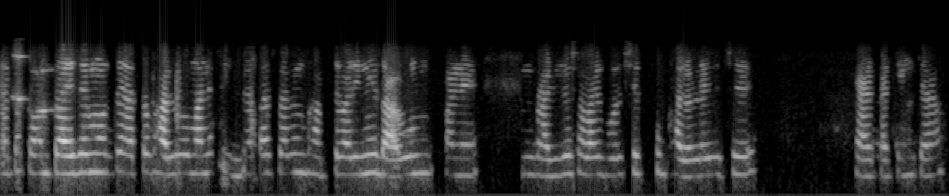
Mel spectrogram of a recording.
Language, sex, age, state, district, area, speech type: Bengali, female, 18-30, West Bengal, Cooch Behar, rural, conversation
